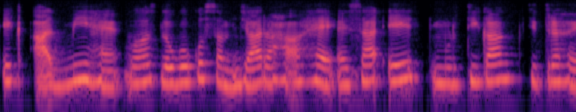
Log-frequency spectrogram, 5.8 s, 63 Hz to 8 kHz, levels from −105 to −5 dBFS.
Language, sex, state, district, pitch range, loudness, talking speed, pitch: Hindi, female, Maharashtra, Nagpur, 220-250 Hz, -42 LUFS, 175 wpm, 240 Hz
